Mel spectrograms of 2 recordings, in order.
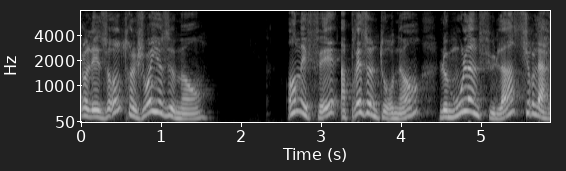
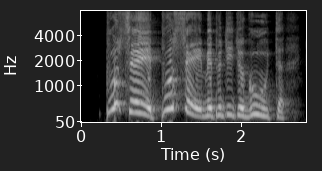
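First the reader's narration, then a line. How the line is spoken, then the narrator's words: Shouting while laughing. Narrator (French): criait la roue en riant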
